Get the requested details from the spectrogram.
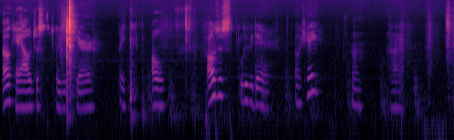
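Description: A young girl talks close by, in a calm voice.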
